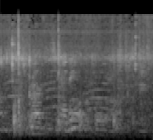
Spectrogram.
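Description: Indistinct talking and chatter from people in the room, with a couple of short light knocks.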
